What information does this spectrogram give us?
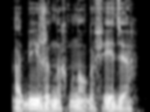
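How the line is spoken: Sighing. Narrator (Russian): вздохнул две мишени

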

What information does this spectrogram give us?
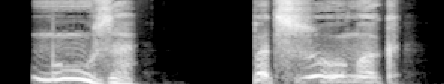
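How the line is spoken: Hoarse wheeze. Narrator (Russian): прохрипел он

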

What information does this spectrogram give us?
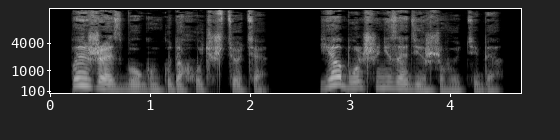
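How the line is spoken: Firm voice. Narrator (Russian): Нинабек Израил своим твердым голосом говорит

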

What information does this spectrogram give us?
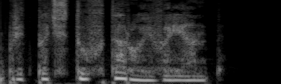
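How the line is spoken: Intimate whisper. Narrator (Russian): прошептала мне в губы Левелин

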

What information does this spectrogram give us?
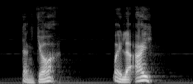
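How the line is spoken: Angry shout. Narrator (Vietnamese): Huyền Phát quát

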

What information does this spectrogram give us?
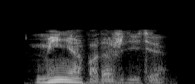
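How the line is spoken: Hoarse call. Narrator (Russian): Хриплый голос

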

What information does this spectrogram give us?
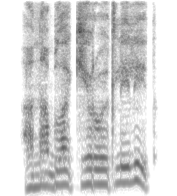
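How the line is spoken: Furious growl. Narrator (Russian): разъяренно рыкнул Шакс

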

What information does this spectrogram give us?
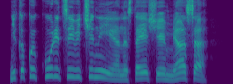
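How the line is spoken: Laughing, swelling with pride. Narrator (Russian): Он засмеялся, раздуваясь от гордости

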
